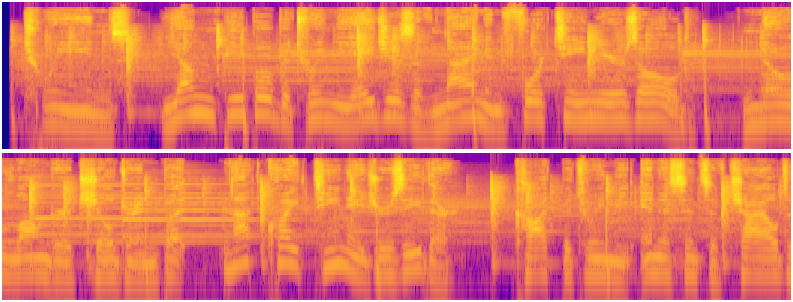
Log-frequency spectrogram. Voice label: Narration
